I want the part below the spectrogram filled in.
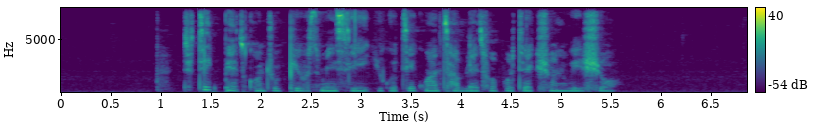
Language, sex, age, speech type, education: Nigerian Pidgin, female, 15-29, spontaneous, tertiary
